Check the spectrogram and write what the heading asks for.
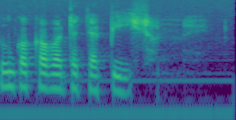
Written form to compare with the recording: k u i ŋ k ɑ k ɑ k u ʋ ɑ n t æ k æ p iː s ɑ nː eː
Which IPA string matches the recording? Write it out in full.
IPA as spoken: k u i ŋ k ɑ k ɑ u ʋ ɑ n t æ t æ p iː s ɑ nː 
